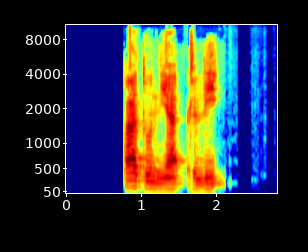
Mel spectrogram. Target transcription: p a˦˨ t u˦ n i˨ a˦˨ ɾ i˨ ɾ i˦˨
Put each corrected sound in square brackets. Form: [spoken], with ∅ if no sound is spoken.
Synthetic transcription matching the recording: p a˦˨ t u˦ n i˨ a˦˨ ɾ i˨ [l] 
